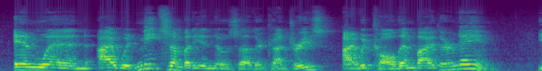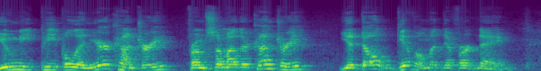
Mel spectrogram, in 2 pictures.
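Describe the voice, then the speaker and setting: Using a plain, everyday voice, a man speaks at a moderate pace with a fairly high pitch and lively intonation. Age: 60s. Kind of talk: personal testimony.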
